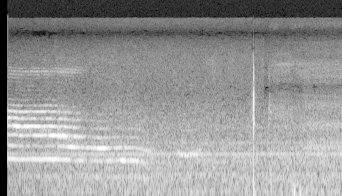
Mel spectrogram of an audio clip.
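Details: Hungry male pet cat meowing for dinner indoors: one long, drawn-out meow of about a second and a half that fades away, followed by a short click.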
